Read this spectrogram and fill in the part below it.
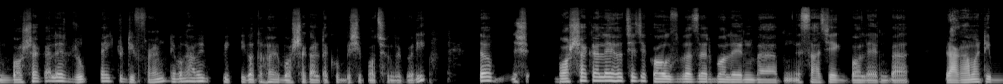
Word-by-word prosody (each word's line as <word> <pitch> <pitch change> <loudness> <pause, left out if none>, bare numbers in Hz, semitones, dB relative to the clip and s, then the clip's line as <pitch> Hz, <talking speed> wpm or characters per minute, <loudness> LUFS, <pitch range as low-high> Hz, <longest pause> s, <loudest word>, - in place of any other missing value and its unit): বর্ষাকালের 145 +7 +1
রূপটা 120 +6 -1
একটু 145 - -7
ডিফারেন্ট 110 +6 -2
এবং 135 +2 -1
আমি 150 - +2 0.2
ব্যক্তিগতভাবে 115 +1 -2
বর্ষাকালটা 100 +1 +1
খুব - - -7
বেশি - - +1
পছন্দ 95 - -2
করি। - - -1 0.6
তো 175 - +8 0.4
স - - +3 0.4
বর্ষাকালে 175 +5 +4
হচ্ছে 170 0 +1
যে - - +1
কক্সবাজার 125 0 +3
বলেন, 115 -2 +2
বা 105 - 0 0.4
সাজেক 105 -1 0
বলেন 95 -1 -1
বা - - +1 0.5
রাঙামাটি 105 +5 +4
120 Hz, 145 wpm, -25 LUFS, 105-140 Hz, 0.6 s, তো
